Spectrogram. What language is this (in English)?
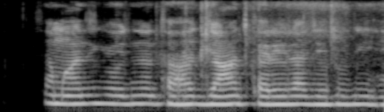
Chhattisgarhi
